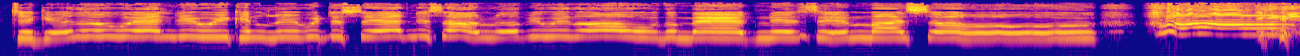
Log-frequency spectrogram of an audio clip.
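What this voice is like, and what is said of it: Strained, dying-sounding singer imitation. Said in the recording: “do my best Springsteen voice ... He sounds like he's dying.”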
